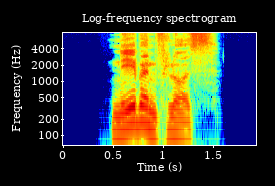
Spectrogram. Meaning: tributary stream, tributary river, tributary
- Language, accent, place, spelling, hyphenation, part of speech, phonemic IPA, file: German, Germany, Berlin, Nebenfluss, Ne‧ben‧fluss, noun, /ˈneːbn̩flʊs/, De-Nebenfluss.ogg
